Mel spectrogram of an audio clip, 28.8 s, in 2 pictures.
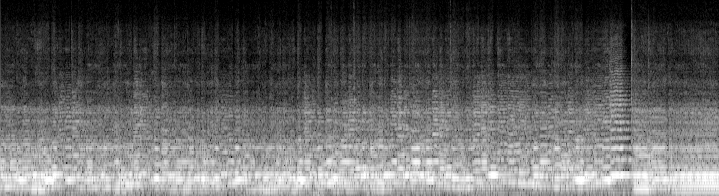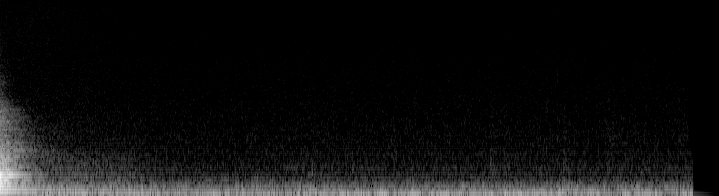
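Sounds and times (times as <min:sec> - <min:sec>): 
solo cello piece in E flat major: 0:00.0 - 0:15.4.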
